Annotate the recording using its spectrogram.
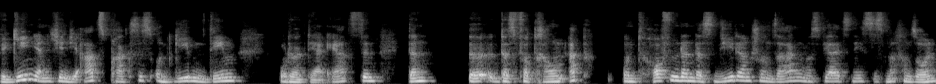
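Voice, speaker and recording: Dark and mellow in tone, a man's somewhat breathy, fairly high voice moves at a moderate pace with ordinary pitch variation. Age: 40s. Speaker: health coach. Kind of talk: interview.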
